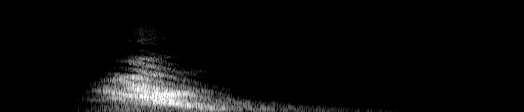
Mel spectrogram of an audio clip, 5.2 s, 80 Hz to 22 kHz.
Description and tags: A spaceship flyby. A little doppler shift in there. A little reminiscent of a tie fighter. Shorter than version 2 and 3.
